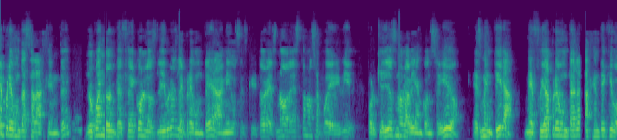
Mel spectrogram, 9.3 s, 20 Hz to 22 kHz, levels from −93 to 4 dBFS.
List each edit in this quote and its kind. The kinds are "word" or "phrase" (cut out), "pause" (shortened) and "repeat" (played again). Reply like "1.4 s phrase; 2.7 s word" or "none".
7.0 s pause; 7.8 s pause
